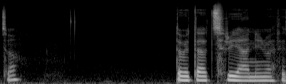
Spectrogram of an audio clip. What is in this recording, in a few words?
"truan", Welsh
